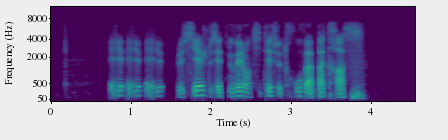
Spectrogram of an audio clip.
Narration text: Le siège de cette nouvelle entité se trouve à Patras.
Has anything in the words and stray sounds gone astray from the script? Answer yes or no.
yes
